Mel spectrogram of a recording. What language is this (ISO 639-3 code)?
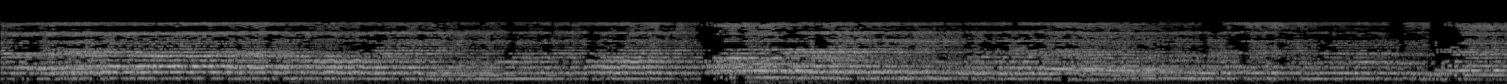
ara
